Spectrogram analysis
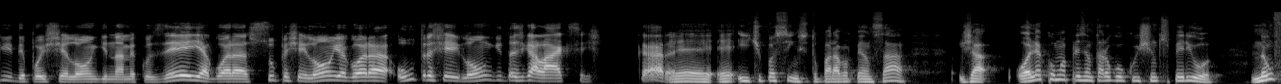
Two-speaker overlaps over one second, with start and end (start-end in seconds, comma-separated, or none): none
